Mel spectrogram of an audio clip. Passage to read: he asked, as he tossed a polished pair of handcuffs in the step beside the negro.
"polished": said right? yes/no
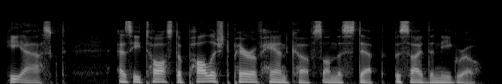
yes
